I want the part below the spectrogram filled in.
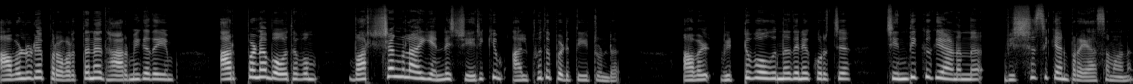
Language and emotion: Malayalam, surprised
